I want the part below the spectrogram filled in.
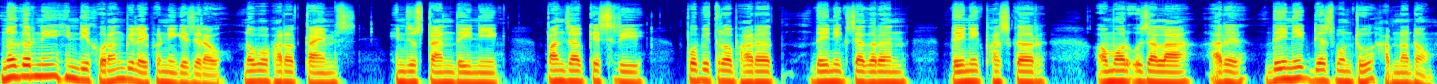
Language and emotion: Bodo, neutral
